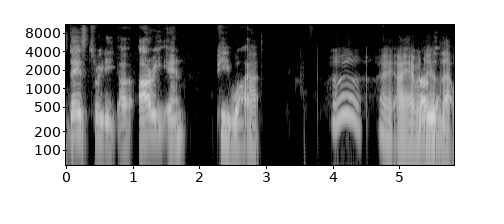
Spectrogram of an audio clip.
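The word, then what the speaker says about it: Ren'Py: How do you spell it? It's DES 3D. R-E-N-P-Y.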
